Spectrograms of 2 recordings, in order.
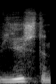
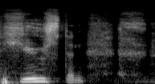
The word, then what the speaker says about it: Euston: ago John I said I said Euston not Huston pronounced but yes yeah the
